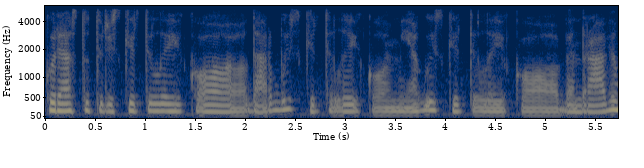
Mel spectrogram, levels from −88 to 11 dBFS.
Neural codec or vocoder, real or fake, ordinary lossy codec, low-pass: none; real; Opus, 24 kbps; 5.4 kHz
